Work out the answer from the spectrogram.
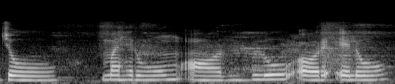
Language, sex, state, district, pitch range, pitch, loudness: Hindi, female, Uttar Pradesh, Lucknow, 200-215 Hz, 205 Hz, -15 LUFS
